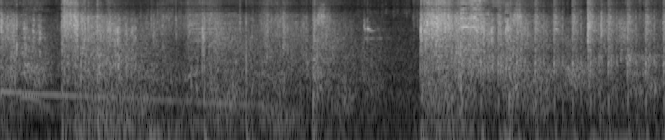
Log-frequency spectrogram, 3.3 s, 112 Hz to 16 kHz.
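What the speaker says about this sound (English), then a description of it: "Gatling guns firing away, annihilating his forces" Gatling guns in the Age of Empires 3 strategy game pour out dense rapid gunfire, a continuous crackling fusillade that briefly drops off and then resumes, with battle noise behind it.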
